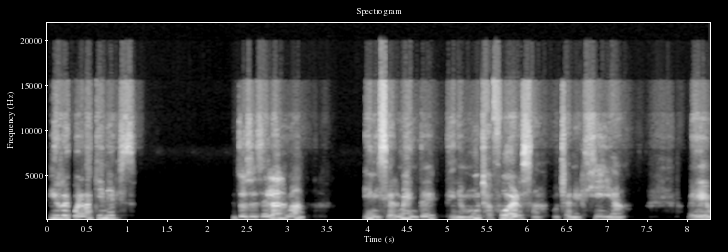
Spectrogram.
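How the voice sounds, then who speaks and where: A woman spiritual teacher telling a parable in an online masterclass, slow and reflective, repeating phrases for emphasis. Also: a little high, no echo.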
